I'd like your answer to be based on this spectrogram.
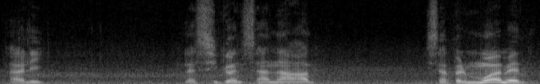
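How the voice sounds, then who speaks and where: A man's voice: fairly low pitch, level tone, normal speed, a bit bright, slight background noise, lightly acted. An actor playing a brusque young man who scolds a friend in a film scene. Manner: brusque, matter-of-fact. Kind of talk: film acting.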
